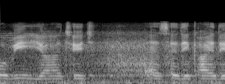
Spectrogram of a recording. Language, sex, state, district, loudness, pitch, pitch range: Hindi, male, Chhattisgarh, Raipur, -16 LUFS, 135 Hz, 130-140 Hz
